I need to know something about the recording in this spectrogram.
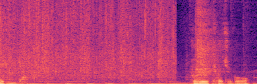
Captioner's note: rustling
